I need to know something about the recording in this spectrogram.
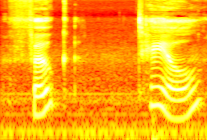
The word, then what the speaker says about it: folktale: see the letters and folk tale remember has to be a consonant so I'm going to go ahead and highlight the L in folktale because that is the letter that is silent so lucky for me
